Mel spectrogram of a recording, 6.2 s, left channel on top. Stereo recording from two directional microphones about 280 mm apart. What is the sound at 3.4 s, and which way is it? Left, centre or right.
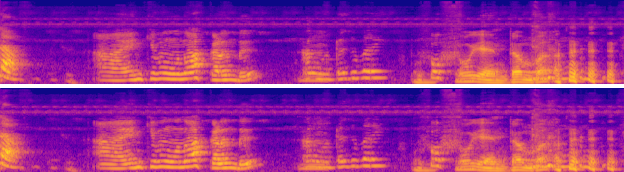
Speech, centre.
